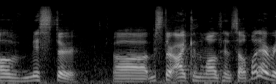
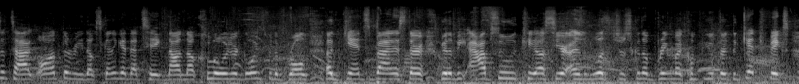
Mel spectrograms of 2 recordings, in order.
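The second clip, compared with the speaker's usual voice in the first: louder, higher brawl call; hyped casting; 8 semitones higher, 6 dB louder than usual. Acted. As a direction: build the chaos of the fight. Brawl play-by-play.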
